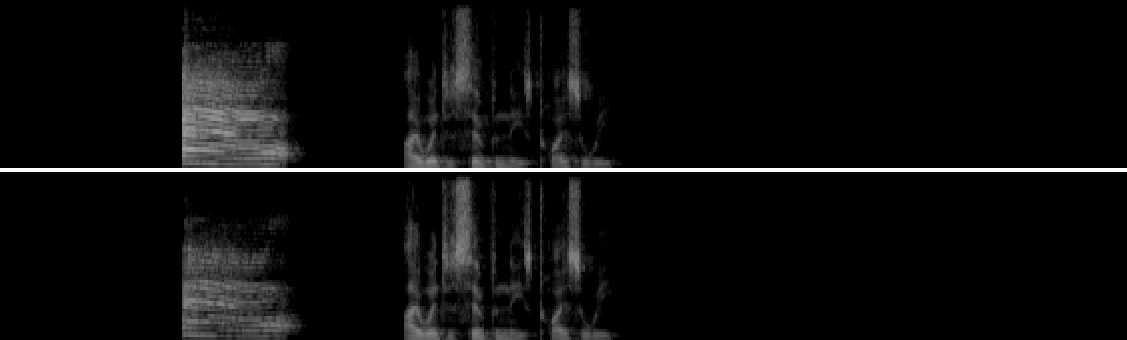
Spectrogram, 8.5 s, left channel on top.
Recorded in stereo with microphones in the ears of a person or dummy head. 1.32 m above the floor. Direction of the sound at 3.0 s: 15° right (ahead or behind).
